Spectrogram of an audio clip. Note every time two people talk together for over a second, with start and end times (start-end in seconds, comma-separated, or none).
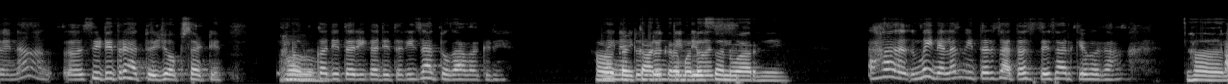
6.0-7.3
